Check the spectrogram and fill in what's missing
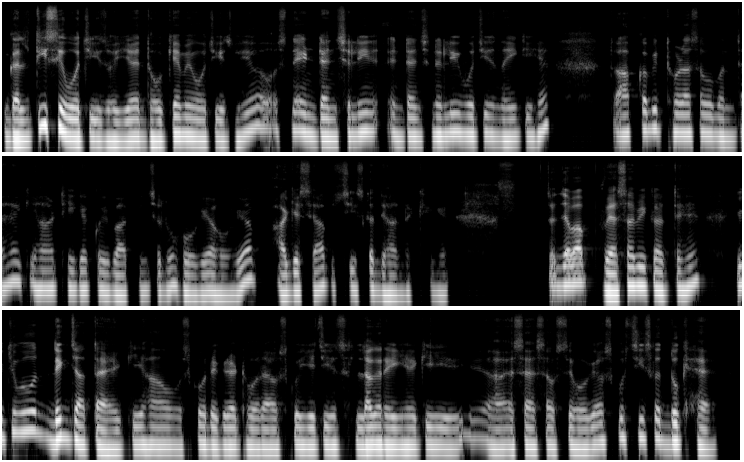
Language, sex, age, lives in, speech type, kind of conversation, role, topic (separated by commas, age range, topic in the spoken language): Hindi, male, 20-24, India, conversation, podcast, guest, Maafi maangne mein sirf alfaaz nahi, actions bhi kitne zaroori hote hain—tum isko kitni importance dete ho?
